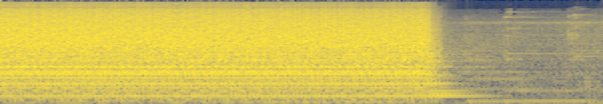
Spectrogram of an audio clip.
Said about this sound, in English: But don't forget about the train horn back there.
